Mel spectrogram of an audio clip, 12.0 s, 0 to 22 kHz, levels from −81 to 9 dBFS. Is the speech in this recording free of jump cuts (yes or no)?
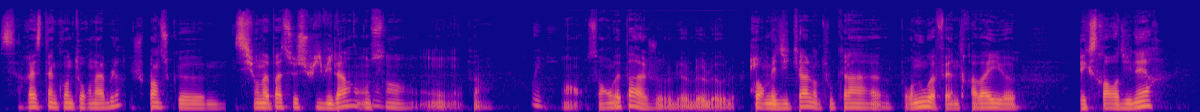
no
